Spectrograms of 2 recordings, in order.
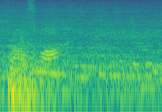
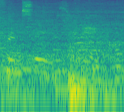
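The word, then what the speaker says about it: Français: Francois. That's not how you say it. It's Francais.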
